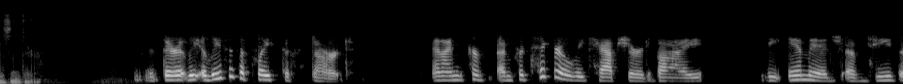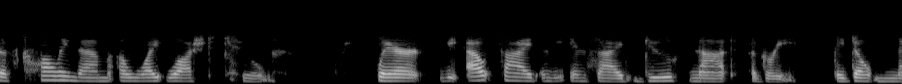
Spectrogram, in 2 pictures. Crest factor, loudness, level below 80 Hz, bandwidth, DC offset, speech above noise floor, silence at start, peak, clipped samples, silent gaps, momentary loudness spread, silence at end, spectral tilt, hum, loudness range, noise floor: 20 dB; -26 LUFS; -62 dBFS; 8.8 kHz; under 0.1%; 49 dB; 0 s; -8 dBFS; under 0.1%; none; 16 LU; 0 s; -7 dB/octave; none; 5 LU; -75 dBFS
